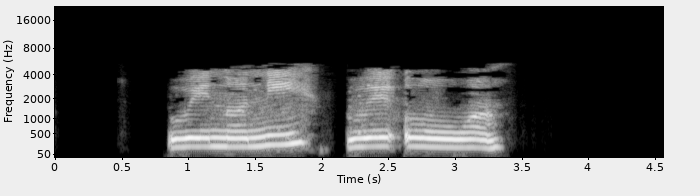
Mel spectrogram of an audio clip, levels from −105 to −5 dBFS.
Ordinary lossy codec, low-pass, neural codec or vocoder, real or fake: MP3, 24 kbps; 5.4 kHz; none; real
